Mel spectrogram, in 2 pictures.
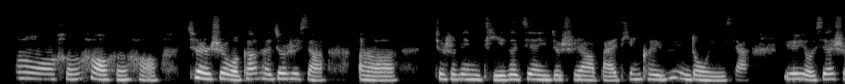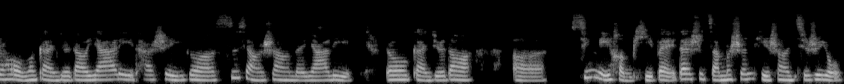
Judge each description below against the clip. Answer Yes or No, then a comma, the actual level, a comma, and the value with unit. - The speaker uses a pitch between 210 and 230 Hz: Yes, high, 215 Hz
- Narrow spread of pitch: No, average, 3.3 semitones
